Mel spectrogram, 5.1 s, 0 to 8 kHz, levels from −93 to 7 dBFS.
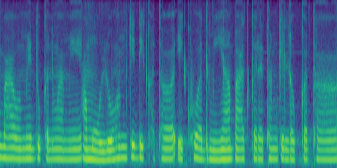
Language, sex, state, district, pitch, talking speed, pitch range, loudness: Hindi, female, Uttar Pradesh, Varanasi, 180 Hz, 180 wpm, 170-185 Hz, -15 LUFS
